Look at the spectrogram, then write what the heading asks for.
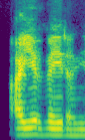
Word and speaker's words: Ayurveda: Agnyotra is a healing fire from the ancient science of and make sure I'm pronouncing this right. Ayurveda Ayurveda.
